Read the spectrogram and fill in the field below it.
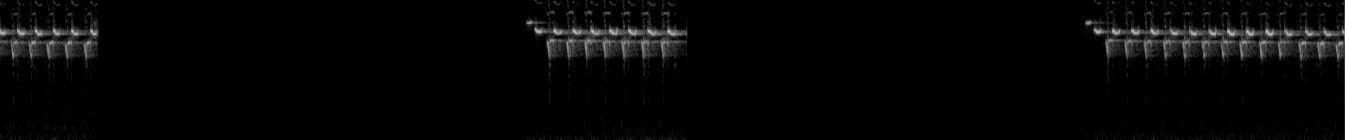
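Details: European goldfinch song used to tutor young goldfinches: three short, fast trills of tinkling, buzzy notes, each about a second long and separated by roughly three seconds of silence.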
